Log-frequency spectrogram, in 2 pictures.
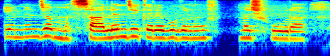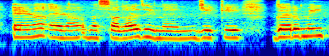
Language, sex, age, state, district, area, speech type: Sindhi, female, 18-30, Rajasthan, Ajmer, urban, spontaneous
